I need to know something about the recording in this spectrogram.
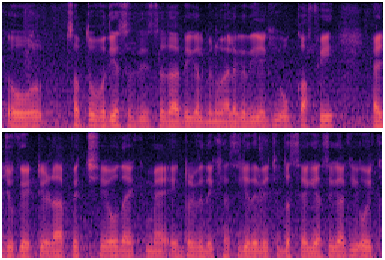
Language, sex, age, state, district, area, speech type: Punjabi, male, 30-45, Punjab, Kapurthala, urban, spontaneous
